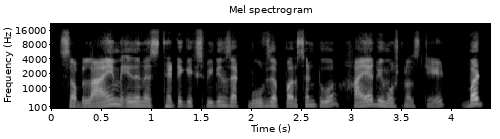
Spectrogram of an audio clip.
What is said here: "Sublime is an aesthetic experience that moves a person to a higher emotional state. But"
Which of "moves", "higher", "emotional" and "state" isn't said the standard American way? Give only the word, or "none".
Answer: none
